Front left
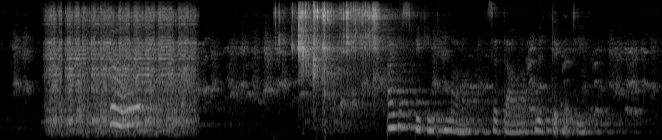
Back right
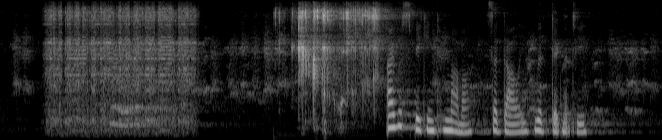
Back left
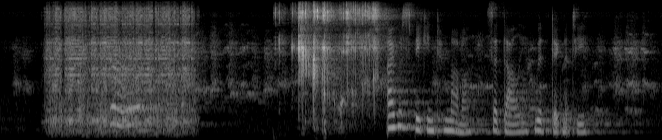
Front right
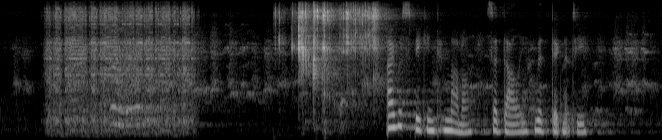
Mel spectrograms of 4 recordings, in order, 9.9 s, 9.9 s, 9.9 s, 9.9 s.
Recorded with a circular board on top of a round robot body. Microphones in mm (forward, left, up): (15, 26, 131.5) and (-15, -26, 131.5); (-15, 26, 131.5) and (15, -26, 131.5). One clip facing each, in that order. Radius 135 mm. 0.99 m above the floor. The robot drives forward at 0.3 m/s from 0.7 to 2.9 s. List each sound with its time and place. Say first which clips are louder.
1.6 s a child speaking: front left 8 dB, back left 3 dB; 45° left, 0.9 m; by 2.2 s 50° left, 0.8 m
4.1 s chewing: back right 3 dB, back left 1 dB; 170° right, 1.0 m
5.8 s a woman speaking: back right 14 dB, front right 8 dB; 135° right, 0.6 m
